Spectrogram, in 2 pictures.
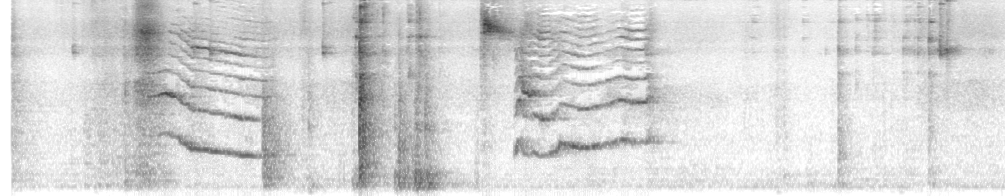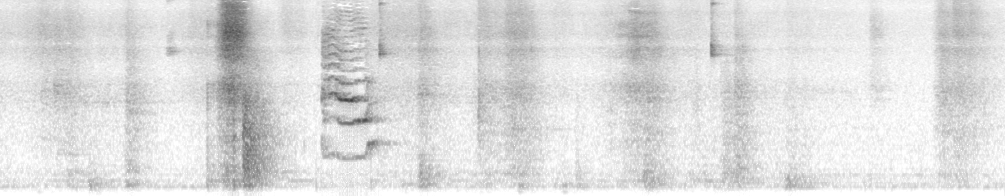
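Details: Female tortoiseshell cat, unhappy on the day of moving into a new house, gives three drawn-out, falling, wavering meows with rich overtones, the second warbling. Sharp knocks and bumps sound between them in a small indoor room.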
